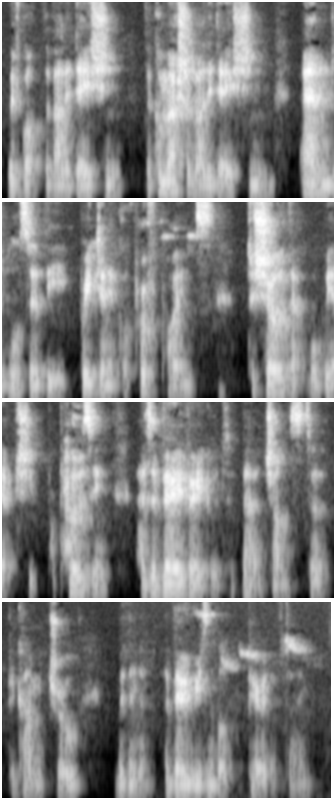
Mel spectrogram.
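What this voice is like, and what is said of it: Austrian-German accented English. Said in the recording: “my accent is not from Calgary ... My parents are Austrian ... they dragged me back to Austria and Germany, and that's where I started to learn language. And now I'm stuck with this.”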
